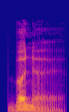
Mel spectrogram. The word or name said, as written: bonheur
